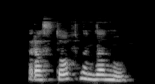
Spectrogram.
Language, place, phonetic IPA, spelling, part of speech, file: Russian, Saint Petersburg, [rɐˈstof nə‿dɐˈnu], Ростов-на-Дону, proper noun, LL-Q7737 (rus)-Ростов-на-Дону.wav
- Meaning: Rostov-on-Don, Rostov-na-Donu (a large city, the administrative center of Rostov Oblast, in southern Russia)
